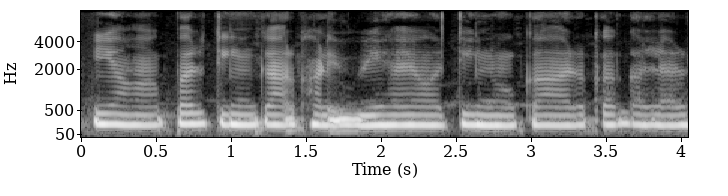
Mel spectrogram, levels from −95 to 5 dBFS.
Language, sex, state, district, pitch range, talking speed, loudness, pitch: Hindi, female, Maharashtra, Mumbai Suburban, 190-205 Hz, 190 wpm, -12 LUFS, 195 Hz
